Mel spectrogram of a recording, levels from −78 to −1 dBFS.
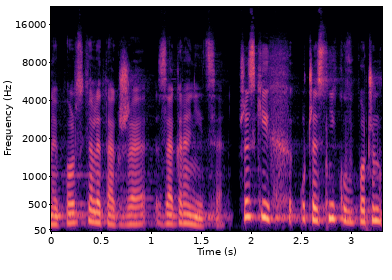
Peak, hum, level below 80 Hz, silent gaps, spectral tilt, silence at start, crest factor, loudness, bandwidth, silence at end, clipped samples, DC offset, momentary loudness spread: -4 dBFS; none; -64 dBFS; none; -4 dB/octave; 0 s; 16 dB; -22 LUFS; over 20 kHz; 0 s; under 0.1%; under 0.1%; 6 LU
